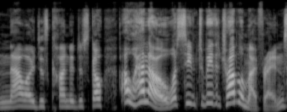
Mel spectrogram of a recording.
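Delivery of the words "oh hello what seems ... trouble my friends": funny, high, swooping cartoon character voice. Showing the funny voice he uses now: his own funny cartoony voice. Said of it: "It's just basically a funny voice that I use".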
